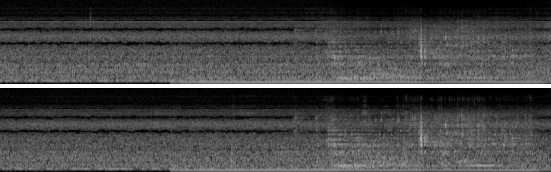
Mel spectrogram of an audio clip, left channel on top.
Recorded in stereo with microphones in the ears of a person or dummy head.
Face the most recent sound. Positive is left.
turn(degrees=-20)  # may be behind; listen again after turning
